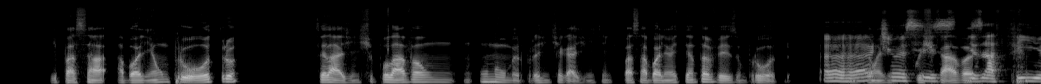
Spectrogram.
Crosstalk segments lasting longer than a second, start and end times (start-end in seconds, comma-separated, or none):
8.5-9.8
